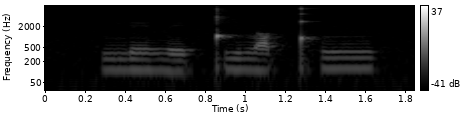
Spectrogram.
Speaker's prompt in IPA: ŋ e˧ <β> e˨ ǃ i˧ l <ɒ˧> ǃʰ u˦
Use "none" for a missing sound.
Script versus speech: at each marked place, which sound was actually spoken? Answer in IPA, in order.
β, ɒ˧

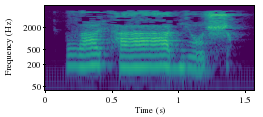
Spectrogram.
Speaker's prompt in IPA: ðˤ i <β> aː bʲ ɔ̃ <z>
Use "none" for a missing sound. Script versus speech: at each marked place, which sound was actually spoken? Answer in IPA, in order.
h, ʃ

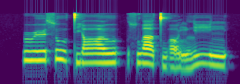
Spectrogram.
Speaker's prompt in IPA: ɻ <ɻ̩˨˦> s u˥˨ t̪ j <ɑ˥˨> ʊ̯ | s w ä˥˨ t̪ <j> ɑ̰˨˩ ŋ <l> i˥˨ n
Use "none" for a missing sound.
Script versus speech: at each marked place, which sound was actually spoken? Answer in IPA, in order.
ɻ̩˦, ɑ˦, w, l

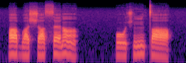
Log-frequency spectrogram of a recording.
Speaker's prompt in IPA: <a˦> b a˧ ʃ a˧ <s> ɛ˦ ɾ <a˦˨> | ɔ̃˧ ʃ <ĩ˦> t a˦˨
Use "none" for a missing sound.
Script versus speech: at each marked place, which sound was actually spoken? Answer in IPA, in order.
a˦, s, ã˦˨, ĩ˦

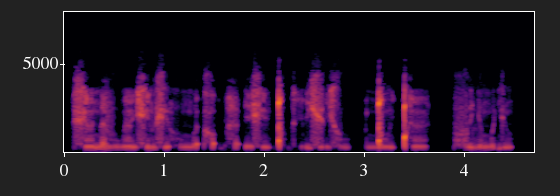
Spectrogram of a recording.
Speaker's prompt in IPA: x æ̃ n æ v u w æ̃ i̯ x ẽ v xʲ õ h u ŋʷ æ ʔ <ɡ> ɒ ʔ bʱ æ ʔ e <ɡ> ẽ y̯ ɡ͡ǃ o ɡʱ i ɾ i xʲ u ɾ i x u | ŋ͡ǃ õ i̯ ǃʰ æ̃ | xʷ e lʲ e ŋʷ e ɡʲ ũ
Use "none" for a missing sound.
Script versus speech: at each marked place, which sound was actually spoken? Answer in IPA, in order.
x, x

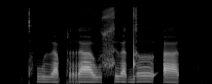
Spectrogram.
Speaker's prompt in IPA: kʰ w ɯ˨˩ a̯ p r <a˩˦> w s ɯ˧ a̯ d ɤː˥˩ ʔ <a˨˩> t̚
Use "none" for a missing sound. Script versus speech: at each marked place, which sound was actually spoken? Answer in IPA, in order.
a˧, a˨˩

